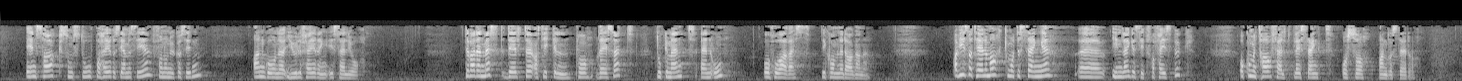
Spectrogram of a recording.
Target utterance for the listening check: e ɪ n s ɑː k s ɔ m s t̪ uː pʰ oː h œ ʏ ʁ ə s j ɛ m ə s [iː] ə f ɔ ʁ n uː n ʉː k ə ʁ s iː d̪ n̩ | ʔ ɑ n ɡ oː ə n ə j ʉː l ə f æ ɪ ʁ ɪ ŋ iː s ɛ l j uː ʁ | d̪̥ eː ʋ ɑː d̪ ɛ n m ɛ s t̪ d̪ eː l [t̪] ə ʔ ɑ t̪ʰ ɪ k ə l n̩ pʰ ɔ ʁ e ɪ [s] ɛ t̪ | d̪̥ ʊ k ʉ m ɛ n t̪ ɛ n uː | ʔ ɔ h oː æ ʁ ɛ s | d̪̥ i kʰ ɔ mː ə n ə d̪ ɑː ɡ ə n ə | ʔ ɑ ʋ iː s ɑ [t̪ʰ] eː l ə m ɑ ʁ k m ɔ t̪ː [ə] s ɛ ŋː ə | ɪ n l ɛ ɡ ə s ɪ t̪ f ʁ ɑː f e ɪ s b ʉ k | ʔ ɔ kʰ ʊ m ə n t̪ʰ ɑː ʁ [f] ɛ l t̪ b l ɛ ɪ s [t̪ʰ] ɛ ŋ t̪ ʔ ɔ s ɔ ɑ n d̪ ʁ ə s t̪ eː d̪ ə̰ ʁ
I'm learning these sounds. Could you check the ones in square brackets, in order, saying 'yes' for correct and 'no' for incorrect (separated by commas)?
yes, yes, yes, yes, yes, yes, no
